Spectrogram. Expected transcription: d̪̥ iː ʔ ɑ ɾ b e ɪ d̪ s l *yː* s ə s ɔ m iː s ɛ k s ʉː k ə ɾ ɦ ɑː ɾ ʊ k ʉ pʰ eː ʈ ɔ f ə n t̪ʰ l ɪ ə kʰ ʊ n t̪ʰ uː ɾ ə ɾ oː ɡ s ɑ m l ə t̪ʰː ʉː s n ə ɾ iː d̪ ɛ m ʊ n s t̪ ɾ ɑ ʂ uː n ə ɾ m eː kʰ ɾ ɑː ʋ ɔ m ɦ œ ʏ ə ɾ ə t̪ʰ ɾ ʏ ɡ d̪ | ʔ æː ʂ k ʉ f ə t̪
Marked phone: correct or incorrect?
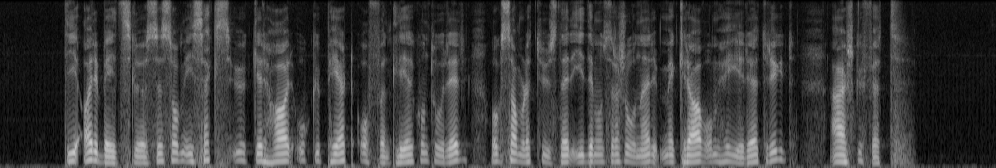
incorrect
